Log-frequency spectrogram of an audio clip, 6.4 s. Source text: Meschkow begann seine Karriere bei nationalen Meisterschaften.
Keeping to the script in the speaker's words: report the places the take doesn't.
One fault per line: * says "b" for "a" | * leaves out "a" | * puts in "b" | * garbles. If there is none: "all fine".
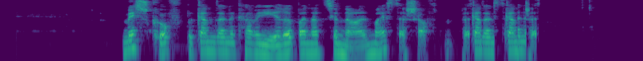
* garbles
